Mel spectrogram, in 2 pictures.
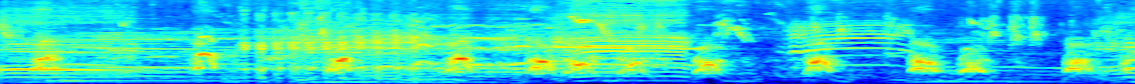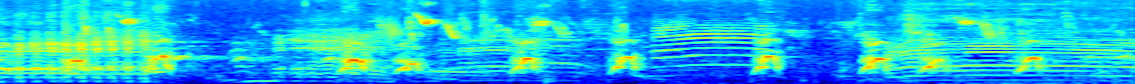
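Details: Sheep, shown alongside goats, calling in a busy flock: repeated short, nasal bleats from several animals overlapping, some rising and falling, with gaps of quieter murmuring between bursts.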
